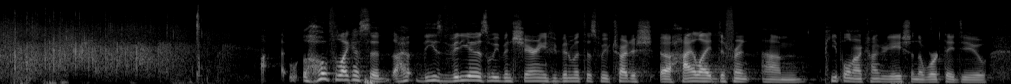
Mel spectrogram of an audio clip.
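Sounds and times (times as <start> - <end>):
audience applause: 0.0 - 2.0
speech: 2.9 - 10.1.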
